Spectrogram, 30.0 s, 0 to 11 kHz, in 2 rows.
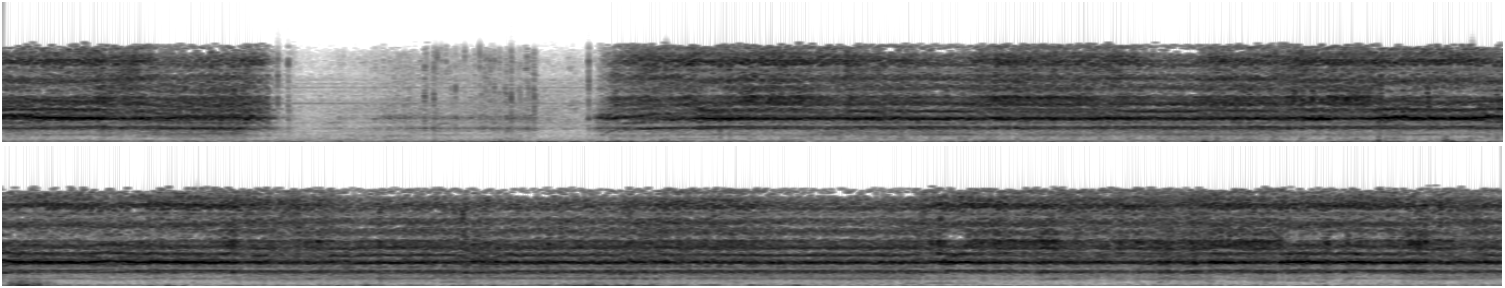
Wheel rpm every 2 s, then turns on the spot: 160, 60, 20, 140, 160, 160, 160, 160, 160, 160, 160, 160, 160, 160, 160.
2-4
